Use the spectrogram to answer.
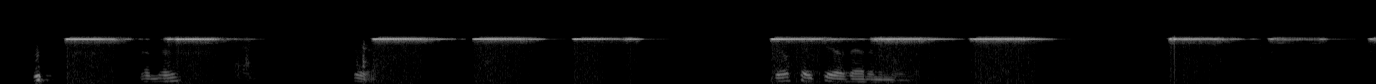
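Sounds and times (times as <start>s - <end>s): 
fire alarm electronic beeps: 0.6s - 2.7s, 3.6s - 6.7s, 7.7s - 10.8s, 11.7s - 13.7s.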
